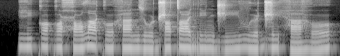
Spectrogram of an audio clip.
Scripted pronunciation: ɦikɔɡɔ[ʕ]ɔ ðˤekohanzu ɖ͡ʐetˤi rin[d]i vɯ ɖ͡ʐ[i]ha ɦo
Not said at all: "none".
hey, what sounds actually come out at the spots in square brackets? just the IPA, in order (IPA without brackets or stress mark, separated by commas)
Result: ħ, d͡ʒ, i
